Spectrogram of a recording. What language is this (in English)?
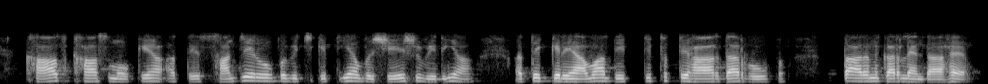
Punjabi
